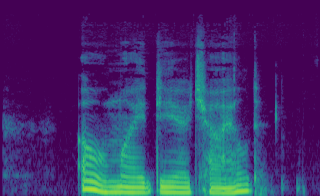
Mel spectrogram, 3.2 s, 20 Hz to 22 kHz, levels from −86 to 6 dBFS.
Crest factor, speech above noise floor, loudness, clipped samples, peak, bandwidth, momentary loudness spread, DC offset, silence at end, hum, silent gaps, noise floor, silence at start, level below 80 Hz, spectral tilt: 12 dB; 49 dB; -13 LUFS; under 0.1%; -2 dBFS; 9.2 kHz; 6 LU; under 0.1%; 0.6 s; none; none; -61 dBFS; 0.8 s; -46 dBFS; -8 dB/octave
